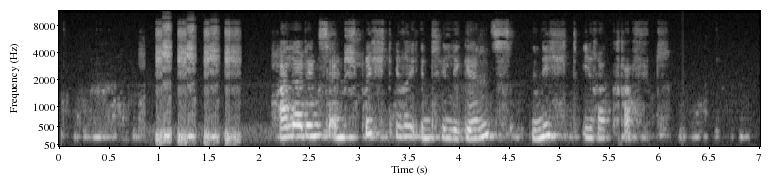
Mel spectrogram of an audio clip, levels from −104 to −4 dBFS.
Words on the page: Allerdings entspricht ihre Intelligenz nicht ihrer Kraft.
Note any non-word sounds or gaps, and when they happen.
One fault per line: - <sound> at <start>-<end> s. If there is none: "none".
- laugh at 1.0-1.8 s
